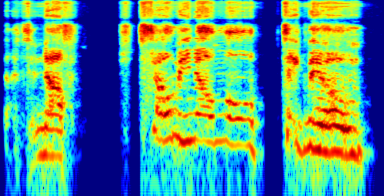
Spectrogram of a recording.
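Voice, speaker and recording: A woman plays an old miser man in a radio drama. The voice is husky yet sharp and forceful, shaken and humbled as he speaks. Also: on the high side, slow, exaggerated voice. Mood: anguished, pleading. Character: Scrooge, anguished, shaken old male miser. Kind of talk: radio play acting.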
